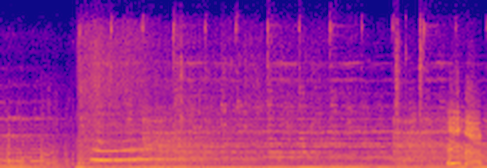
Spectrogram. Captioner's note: truck tires screeching; slow music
